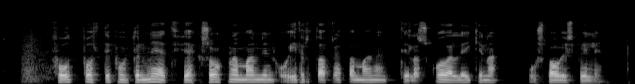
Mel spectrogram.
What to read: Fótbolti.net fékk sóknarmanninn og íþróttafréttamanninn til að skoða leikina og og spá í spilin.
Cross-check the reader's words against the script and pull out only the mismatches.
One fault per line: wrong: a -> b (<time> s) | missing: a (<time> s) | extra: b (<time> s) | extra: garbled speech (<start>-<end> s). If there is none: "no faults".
missing: og (5.5 s)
